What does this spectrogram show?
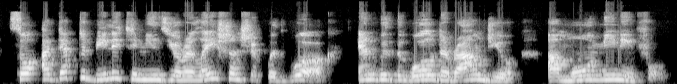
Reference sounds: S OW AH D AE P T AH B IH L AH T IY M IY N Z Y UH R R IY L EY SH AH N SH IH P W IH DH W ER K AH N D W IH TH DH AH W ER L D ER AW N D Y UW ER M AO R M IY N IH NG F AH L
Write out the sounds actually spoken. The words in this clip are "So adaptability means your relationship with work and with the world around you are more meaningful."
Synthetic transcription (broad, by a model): S OW AH D AE P T AH B IH L AH T IY M IY N Z Y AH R R IY L EY SH AH N SH IH P W IH DH W ER K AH N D W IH DH AH W ER L D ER AW N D Y UW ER M AO R M IY N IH NG F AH L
